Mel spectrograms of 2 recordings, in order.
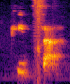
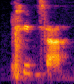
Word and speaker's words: pizza: Pizza. Pizza. Do you hear the sound at the end? Pizza.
